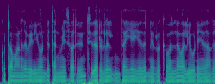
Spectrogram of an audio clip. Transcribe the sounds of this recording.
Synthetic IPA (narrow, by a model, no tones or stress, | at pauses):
kʊʈrɐmaːnɐðɯʋɛɽɪɣɔɳɖɯt̪ɐnmeːsʋɐɾɪɾɪnt͡ʃɪðɐɾɯɭɪlɪ̰ndrɐjɐɛðɪɾnɪrʋɐkːɐʋɐlːɐʋɐɭɪʋɯɽɐjɐ̰ða̰ːɣɐ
